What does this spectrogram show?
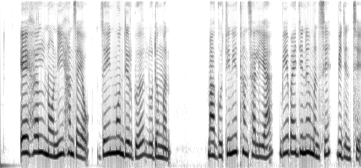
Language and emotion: Bodo, neutral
